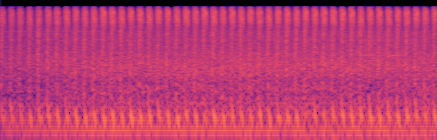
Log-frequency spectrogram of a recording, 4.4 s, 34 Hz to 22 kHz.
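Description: Grand Theft Auto 5 helicopter rotors beating in a fast, steady rhythm, loud and close, with possible rapid gunfire blended into the pulsing, no talk.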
